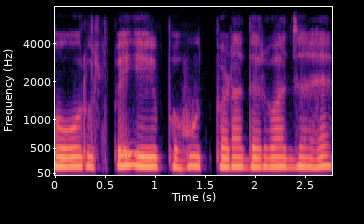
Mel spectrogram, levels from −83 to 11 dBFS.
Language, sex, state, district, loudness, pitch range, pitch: Rajasthani, female, Rajasthan, Nagaur, -14 LUFS, 165-170 Hz, 170 Hz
